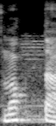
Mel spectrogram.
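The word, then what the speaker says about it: 먹다: যেমন মক্তা অথ খাওয়া। এটা আপনারা গিউকের পরে যদি দ্বিগুত থাকে তখন দ্বিগুতের উচ্চারণ করবেন ত এর মত তখন এটা হবে মক্তা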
